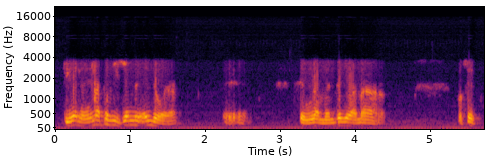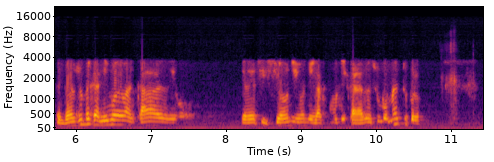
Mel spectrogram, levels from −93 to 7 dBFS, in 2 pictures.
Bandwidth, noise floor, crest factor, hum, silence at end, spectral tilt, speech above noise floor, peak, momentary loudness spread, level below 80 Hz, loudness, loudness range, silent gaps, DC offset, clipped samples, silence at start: 7 kHz; -46 dBFS; 16 dB; none; 0.35 s; -7 dB/octave; 30 dB; 0 dBFS; 17 LU; -48 dBFS; -17 LUFS; 2 LU; none; under 0.1%; under 0.1%; 0.1 s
